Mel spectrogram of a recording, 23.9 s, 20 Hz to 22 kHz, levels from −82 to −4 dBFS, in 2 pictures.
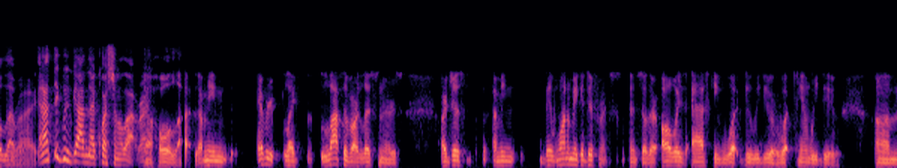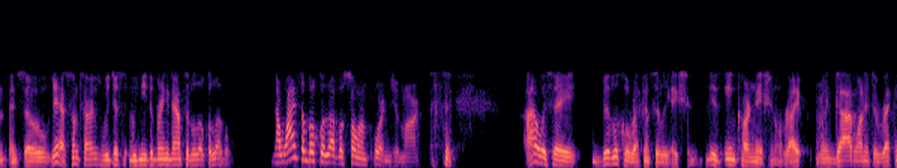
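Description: At 2.41 s there's a handover gap: the call jumped networks, no speech frames arrived, and the sound drops out for 60 ms until 2.47 s. From there on you get a fallback to narrowband. The clean HD Voice sound before the gap gives way to audio with nothing above 4 kHz, duller and rougher, which points to a low-rate AMR-NB mode around 5.9 kbit/s.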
